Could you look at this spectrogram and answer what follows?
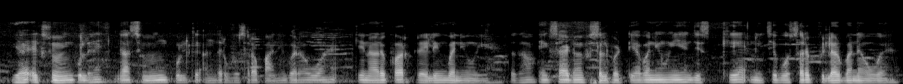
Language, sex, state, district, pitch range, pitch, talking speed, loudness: Maithili, male, Bihar, Purnia, 95-105 Hz, 100 Hz, 245 wpm, -22 LUFS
